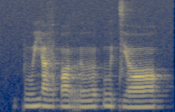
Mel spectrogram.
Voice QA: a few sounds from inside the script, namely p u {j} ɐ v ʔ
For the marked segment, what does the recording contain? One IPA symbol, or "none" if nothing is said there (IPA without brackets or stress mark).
j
